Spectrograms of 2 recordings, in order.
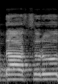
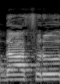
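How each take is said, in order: Both takes have the same delivery.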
